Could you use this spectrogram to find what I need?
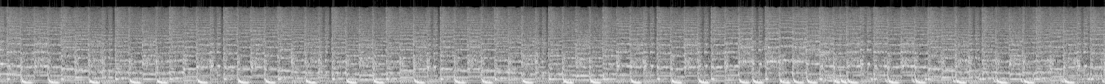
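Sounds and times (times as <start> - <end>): electronic dance music: 4.8 - 11.0
repeating synth lines: 7.9 - 9.4
booming kick drum: 8.0 - 9.3.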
